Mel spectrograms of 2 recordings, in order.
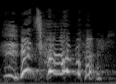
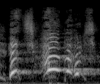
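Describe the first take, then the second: First: Very high, slow, loud wail; drawn-out scream. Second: Very high, loud scream of joy. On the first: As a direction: stretch the name out in a desperate shriek. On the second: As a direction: shriek the name in wild hope. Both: Acted. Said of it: "she screamed".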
